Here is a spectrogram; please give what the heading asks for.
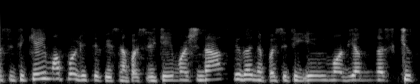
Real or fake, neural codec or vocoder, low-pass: real; none; 5.4 kHz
